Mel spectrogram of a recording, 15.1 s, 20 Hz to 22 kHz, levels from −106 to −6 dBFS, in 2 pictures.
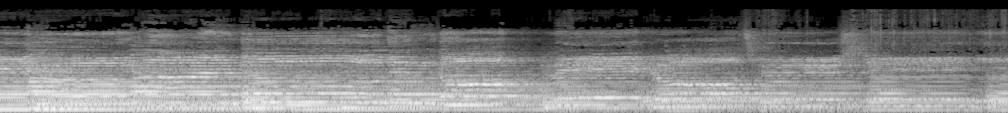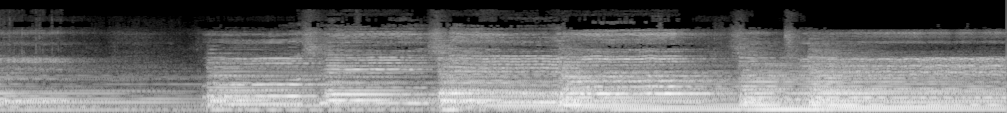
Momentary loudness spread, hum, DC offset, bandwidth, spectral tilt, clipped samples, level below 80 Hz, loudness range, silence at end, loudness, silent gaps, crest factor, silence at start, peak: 12 LU; none; under 0.1%; 8.8 kHz; -6.5 dB/octave; under 0.1%; -48 dBFS; 8 LU; 0 s; -18 LUFS; none; 16 dB; 0 s; -2 dBFS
